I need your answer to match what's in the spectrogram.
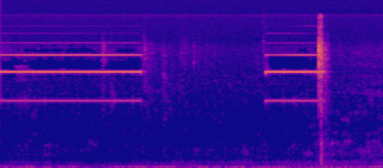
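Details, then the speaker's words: Loudspeaker horn driver unit tested before disassembly: clean steady undistorted high beeps starting and stopping crisply over low hum; driver seems to work normally. "तो इसमें से कुछ आवाज़ आ रहा है दोस्तों, ये देख सकते हैं आप, लेकिन इसमें अभी इस यहाँ हम इस ये आवाज़ कर रहा है, लगता है ये ठीक है,"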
